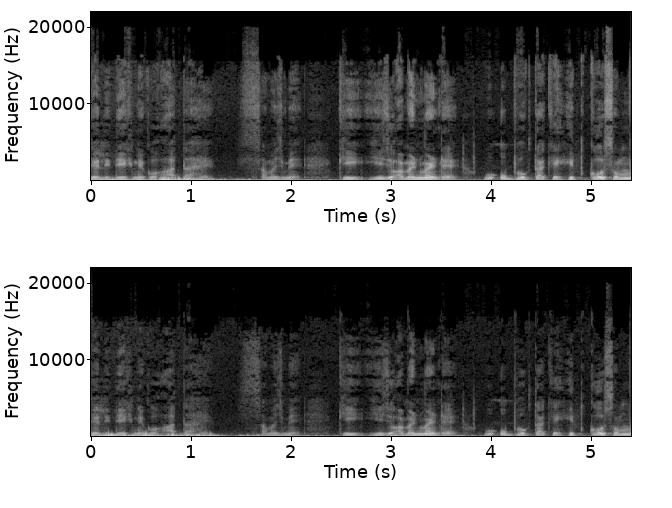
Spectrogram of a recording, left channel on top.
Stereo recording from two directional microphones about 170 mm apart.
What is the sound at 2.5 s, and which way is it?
Speech, 40° right (ahead or behind).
